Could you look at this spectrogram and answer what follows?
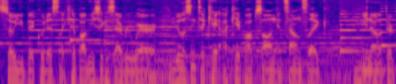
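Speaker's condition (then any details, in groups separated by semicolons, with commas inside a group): No condition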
